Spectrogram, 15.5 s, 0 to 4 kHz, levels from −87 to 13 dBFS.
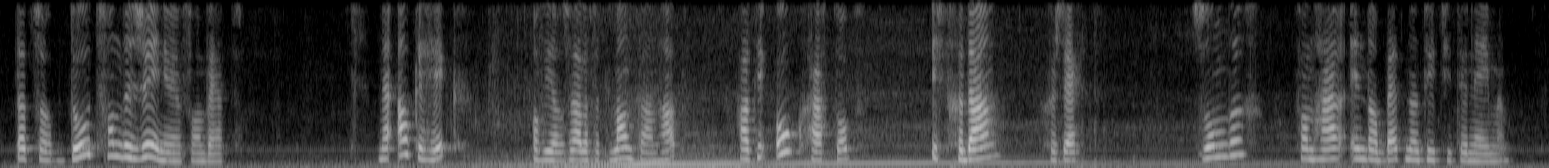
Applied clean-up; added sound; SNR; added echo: none; Walk, footsteps; 12 dB; none.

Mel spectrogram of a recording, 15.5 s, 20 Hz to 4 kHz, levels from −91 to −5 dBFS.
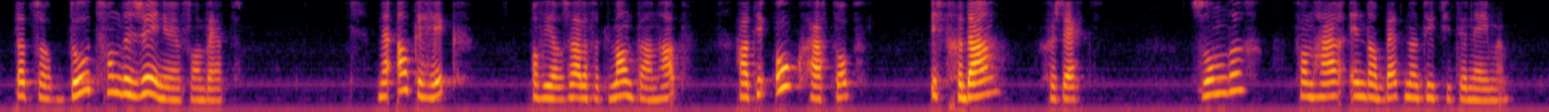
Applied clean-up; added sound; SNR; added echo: none; none; none; none.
